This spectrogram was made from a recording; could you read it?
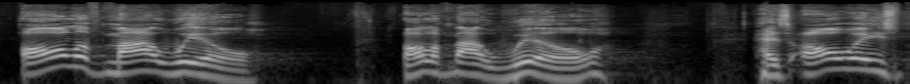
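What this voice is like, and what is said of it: Southern twang, drawn-out words. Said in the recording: “a little bit of my southern twang coming out ... kind of draw that out”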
